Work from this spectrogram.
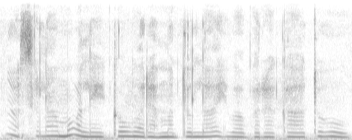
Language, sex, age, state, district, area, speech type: Kashmiri, female, 30-45, Jammu and Kashmir, Bandipora, rural, spontaneous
